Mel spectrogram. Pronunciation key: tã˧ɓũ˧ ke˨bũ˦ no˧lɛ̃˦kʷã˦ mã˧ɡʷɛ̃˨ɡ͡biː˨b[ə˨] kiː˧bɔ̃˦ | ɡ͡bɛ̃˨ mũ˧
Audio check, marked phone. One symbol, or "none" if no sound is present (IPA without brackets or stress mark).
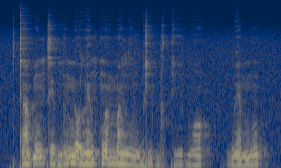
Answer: ə˨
